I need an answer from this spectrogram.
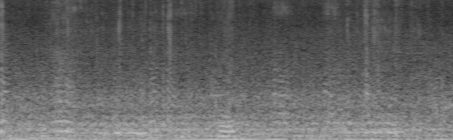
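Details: Honey bees moving about an opened hive in sunshine with some wind, microphone placed within: rumbling low drone, short buzzing notes rising above it, scattered crisp taps and rustles throughout.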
